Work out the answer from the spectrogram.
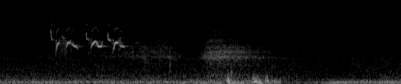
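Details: Young Northern mockingbird in Florida: a short burst of three quick repeated chirpy phrases, followed by a soft rushing noise and light knocks.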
